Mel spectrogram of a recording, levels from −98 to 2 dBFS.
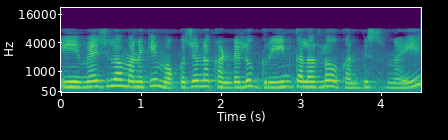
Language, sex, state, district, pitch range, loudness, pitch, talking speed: Telugu, female, Andhra Pradesh, Visakhapatnam, 240-275 Hz, -15 LUFS, 250 Hz, 135 wpm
